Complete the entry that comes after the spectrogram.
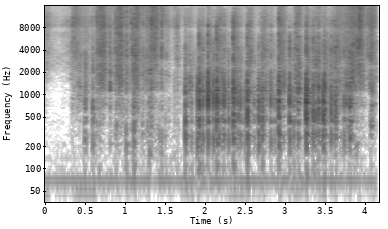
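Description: Fingertips tap and rub the red paper endpaper glued over the cardboard inside cover of an open hardcover book. It starts with soft, sparse taps, then builds into a rapid series of crisp, papery taps and scratchy rubs that end almost instantly, over a low steady hum.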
